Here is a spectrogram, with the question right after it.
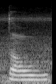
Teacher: और वावलीन को होठों की गुलाई के साथ अदा करके पढ़ेंगे। तो वाव ज़बर तौ, तो को एक अलिफ यानी 2 हरकत के बराबर खींच के पढ़ेंगे।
